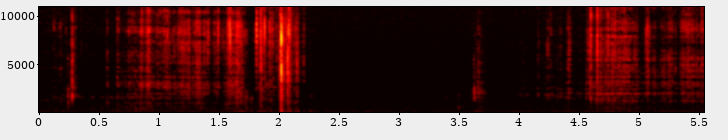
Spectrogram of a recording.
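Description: A utility knife blade shaves slices off the edge of a small, solid bar of soap with a red-pink glitter coating, held in the hand. Bright, gritty scraping and crunching comes in bursts, with a sharp click near the middle. A quiet pause follows, then more high, scratchy shaving.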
